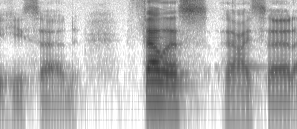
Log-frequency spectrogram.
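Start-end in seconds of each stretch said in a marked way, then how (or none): 1.0-1.6 urgent call. A narrator's reading. Urging a stuck friend.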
